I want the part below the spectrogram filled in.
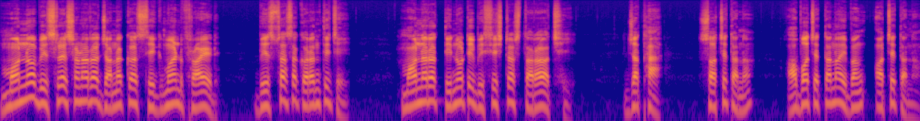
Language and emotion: Odia, neutral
